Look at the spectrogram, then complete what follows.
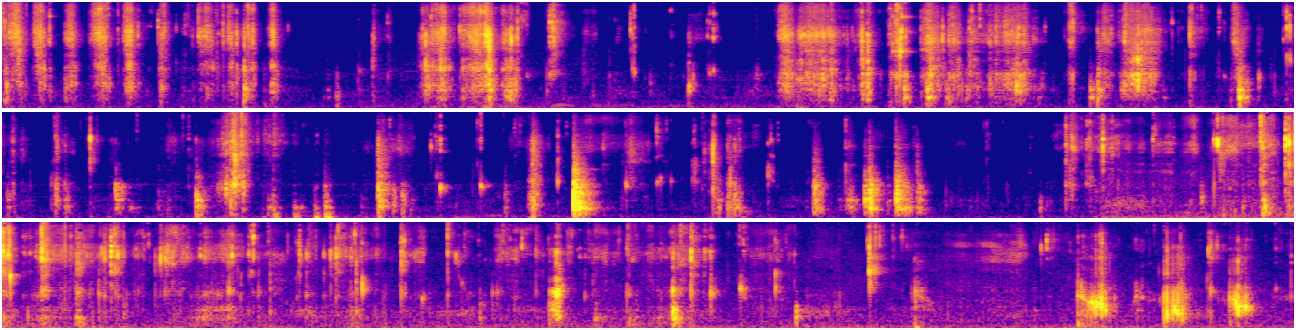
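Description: Close-miked crunching and chewing of a brittle, dry food in irregular bursts, with a brief pause about two-thirds of the way through before a dense run of crunches.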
